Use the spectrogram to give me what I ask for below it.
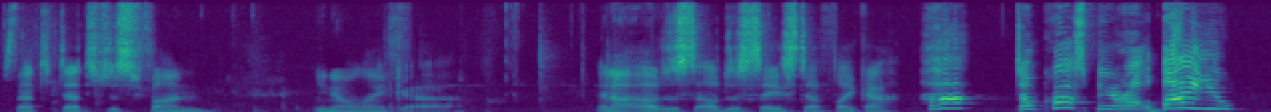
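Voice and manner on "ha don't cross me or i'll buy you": very high, loud, unhinged deranged cartoon voice shriek. Showing a voice they do for fun, deranged South Park Mickey Mouse voice. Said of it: "I kind of make it sound more deranged".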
